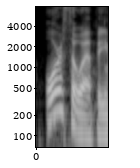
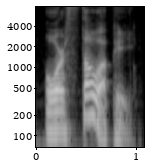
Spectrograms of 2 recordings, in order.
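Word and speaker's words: orthoepy: proper pronunciation of words ortho epi may also be pronounced ortho api-- which just goes to show you that when it comes to pronunciation even the experts don't always agree however you will run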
